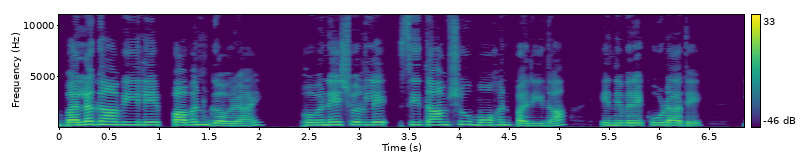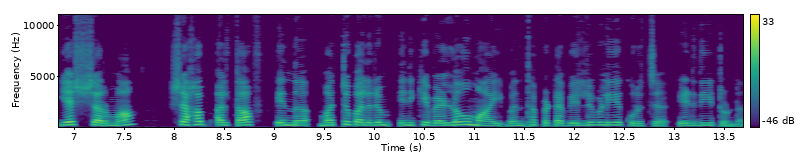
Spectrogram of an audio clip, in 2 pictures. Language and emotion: Malayalam, neutral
